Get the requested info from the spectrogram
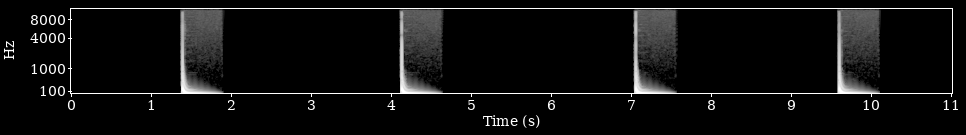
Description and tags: Kick Drum F#
Basic kick drum
Basic, Drum, Kick, one, sample, shot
